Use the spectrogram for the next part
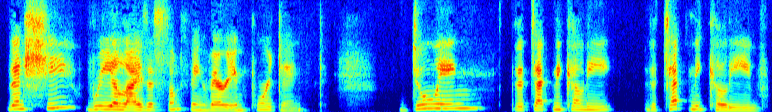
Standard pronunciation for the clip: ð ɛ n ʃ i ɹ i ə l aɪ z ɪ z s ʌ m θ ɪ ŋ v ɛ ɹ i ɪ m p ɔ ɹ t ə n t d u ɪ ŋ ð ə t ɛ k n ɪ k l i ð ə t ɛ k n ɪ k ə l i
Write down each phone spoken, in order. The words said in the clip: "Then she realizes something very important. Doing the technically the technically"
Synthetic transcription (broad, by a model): ð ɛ n ʃ i ɹ i ə l aɪ z ɪ z s ʌ m θ ɪ ŋ v ɛ ɹ i ɪ m p ɔ ɹ t ə n t d u ɪ ŋ ð ə t ɛ k n ɪ k l i ð ə t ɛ k n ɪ k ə l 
